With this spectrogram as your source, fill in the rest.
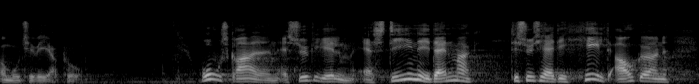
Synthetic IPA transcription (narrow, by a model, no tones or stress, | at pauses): ɒ̽mo̝t͡sʰiʋe̝̰ːɐpʰɒ̽ | b̥ʁṵːsɡ̥ʁɑ̈ːð̞ˠn̩æsyɡ̥l̩jel̰m̩æɐsd̥iːnəid̥ænmɑ̈ːɡ̥d̥e̝synsjɑ̈ɪæɐd̥e̝he̝̰ːld̥ɑ̈ʊɡ̥ɶːɐnə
